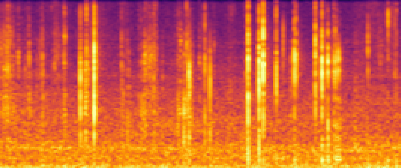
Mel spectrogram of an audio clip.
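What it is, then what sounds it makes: Plastic soap pump bottle tapped and scratched with nails. A full gold plastic liquid soap pump bottle is moved from side to side close to the mic while long acrylic nails tap and scratch it. Sharp, bright clicks and scraping crackles are heard over a low, steady rumble, with a brief louder stretch near the end.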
